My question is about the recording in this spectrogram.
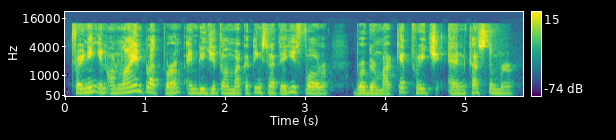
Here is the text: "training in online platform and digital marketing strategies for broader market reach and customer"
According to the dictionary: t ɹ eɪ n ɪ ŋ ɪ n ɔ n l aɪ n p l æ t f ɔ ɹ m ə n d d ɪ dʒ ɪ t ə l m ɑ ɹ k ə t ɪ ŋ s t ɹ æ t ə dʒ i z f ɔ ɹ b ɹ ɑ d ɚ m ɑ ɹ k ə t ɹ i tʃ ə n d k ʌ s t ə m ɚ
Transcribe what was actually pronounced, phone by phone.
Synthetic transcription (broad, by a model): t ɹ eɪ n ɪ ŋ ɪ n ɔ n l aɪ n p l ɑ t f ɔ ɹ m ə n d d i dʒ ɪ t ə l m ɑ ɹ k ə t ɪ ŋ s t ɹ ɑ t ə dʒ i s f ɔ ɹ b ɹ ɑ d ɚ m ɑ ɹ k ə t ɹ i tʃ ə n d k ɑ s t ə m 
